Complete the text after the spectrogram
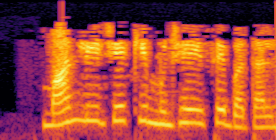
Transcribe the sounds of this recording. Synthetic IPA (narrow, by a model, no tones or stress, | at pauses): maːnliːd͡ʒiekimʊd͡ʒʱeɪsebɐd̪əln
